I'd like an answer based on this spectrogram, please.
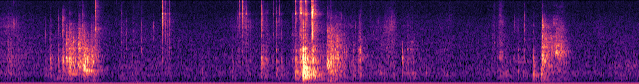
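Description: Buttons clicking and clattering against each other as they are handled and stacked on a thread, in a few short bursts with the loudest about halfway through.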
